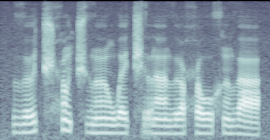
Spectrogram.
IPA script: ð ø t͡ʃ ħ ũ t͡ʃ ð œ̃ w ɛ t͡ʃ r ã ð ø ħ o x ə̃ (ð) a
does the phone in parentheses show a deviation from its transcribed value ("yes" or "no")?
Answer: no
